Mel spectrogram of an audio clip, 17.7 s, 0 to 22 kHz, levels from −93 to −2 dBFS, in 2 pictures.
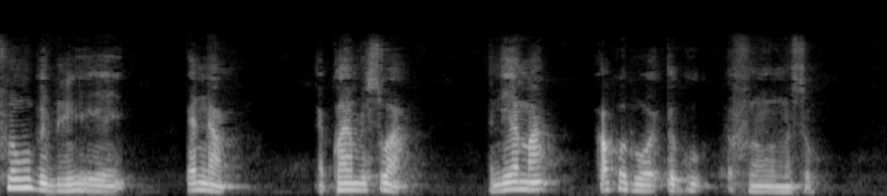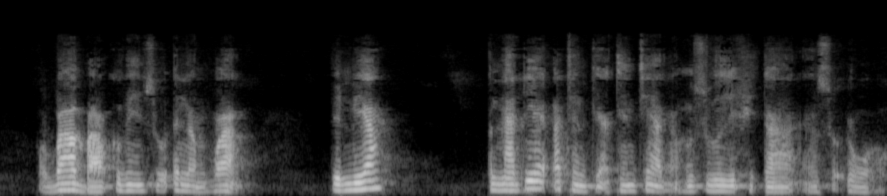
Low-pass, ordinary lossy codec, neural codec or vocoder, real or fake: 10.8 kHz; AAC, 32 kbps; codec, 24 kHz, 1 kbps, SNAC; fake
